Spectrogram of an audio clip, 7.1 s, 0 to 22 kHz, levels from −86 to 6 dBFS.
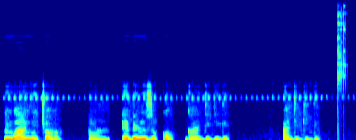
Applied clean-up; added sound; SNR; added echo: none; Coin (dropping); 13 dB; none.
